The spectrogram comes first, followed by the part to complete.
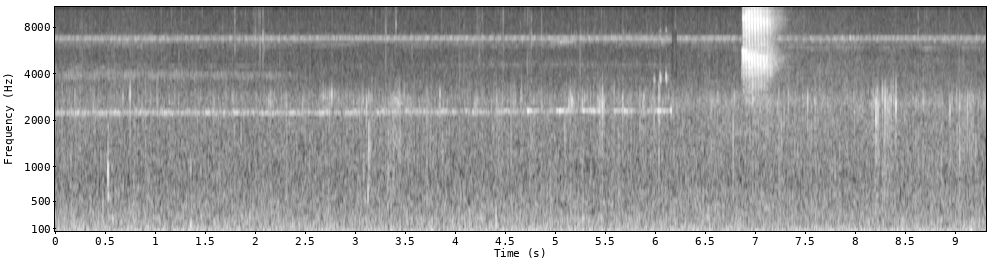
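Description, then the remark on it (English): Steady high insect trilling hums over a dense, rustling forest background around an army ant swarm, where several species of birds and insects gather, with one short, sharp bird call cutting in near the end; no voices. “So instead of an eerie silence or a narrow band of monophonic white noise, the multi-species assemblage around Ibercelli produces a rich and complex sound.”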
